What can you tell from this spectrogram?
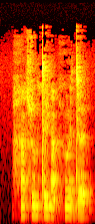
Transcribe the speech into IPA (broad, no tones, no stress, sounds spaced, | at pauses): h ã ɬ u t ɘ j ã ʔ h ũ ə̯ d œ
